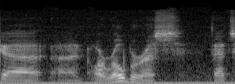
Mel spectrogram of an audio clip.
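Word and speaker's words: ouroboros: be something missing sort of like a an oroborus that's how you say it the the cosmic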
